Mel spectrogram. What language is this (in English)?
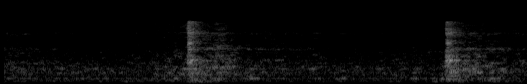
Chinese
